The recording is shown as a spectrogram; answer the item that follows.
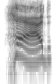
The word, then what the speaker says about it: had: Very common words, and almost always the H is silent. Silence. There's no H. So we had becomes we had.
